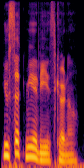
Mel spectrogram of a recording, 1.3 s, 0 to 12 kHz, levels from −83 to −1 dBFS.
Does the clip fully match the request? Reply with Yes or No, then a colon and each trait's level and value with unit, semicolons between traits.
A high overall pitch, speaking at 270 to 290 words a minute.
No: low, 125 Hz; fast, 285 wpm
